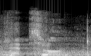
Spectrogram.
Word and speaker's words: epsilon: हाउ इट is pronounced? Epsilon.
